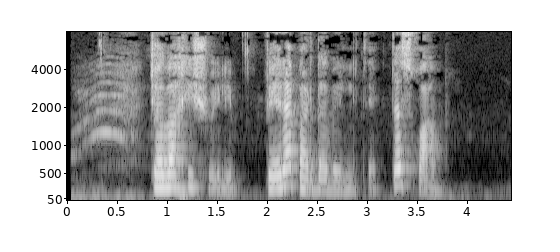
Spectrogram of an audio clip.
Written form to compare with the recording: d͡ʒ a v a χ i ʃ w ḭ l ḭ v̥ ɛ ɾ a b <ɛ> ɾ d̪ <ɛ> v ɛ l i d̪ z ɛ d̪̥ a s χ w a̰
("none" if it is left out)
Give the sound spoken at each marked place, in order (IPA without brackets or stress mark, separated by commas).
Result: a, a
